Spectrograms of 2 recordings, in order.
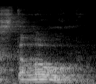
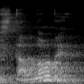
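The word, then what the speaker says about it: Stallone: Не знаю, может, это просто моё личное мнение, но вы же знаете, что американцы произносят его фамилию как " Сталун". Не Сталлоне, а Сталун.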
